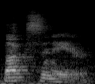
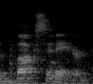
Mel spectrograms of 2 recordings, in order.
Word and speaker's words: buccinator: Another mastication muscle is what's called the buccinator, and that's how that's pronounced, the buccinator.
